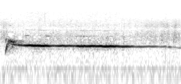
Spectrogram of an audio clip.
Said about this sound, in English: Does the howl of the coyote really spell death for Comanche Joe?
